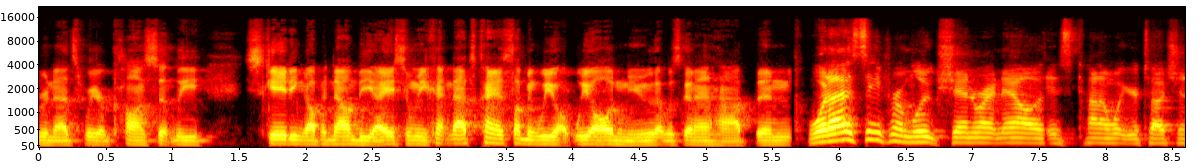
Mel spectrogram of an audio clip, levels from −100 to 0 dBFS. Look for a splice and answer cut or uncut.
cut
